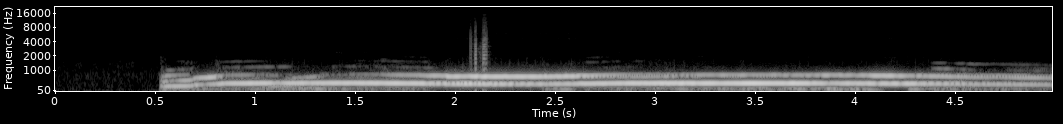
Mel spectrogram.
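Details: Lone wolf howl starting abruptly, climbing briefly and then sustained as a steady, slightly wavering tone through the rest of the clip; presented as a real recording in 8D sound.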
